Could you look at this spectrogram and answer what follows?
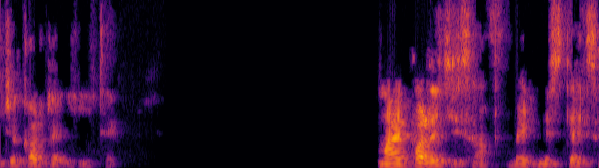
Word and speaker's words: Jakarta: have to test your why do I still say joy in Italian it's supposed to be jakota my apologies have made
